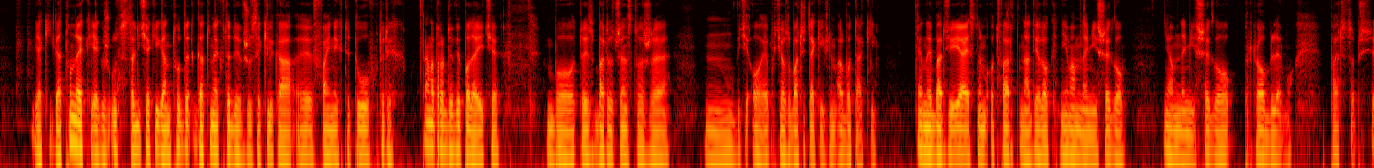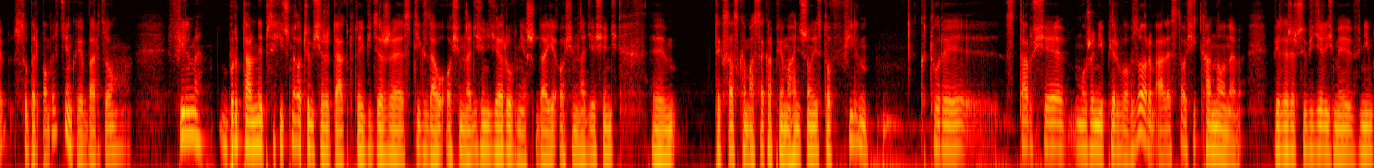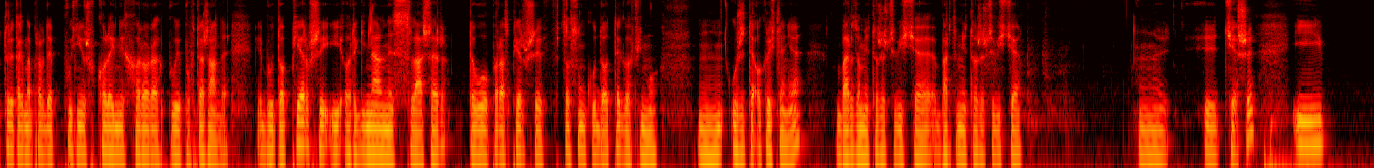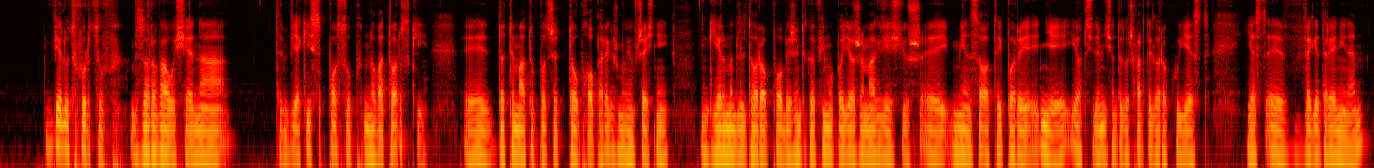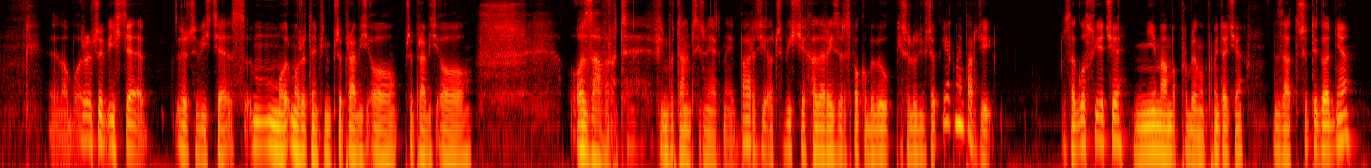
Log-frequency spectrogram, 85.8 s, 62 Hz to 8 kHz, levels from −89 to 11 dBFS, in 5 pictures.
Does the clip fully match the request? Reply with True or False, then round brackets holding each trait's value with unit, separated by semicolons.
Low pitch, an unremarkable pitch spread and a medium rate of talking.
True (95 Hz; 3.0 semitones; 150 wpm)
